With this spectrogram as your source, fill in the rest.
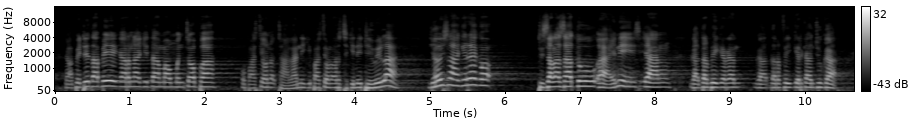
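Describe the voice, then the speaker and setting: This man talks at a very fast pace with a high pitch, ordinary pitch variation and an animated tone. Noticeable background noise runs underneath. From East Java, Malang. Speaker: comedian and MC. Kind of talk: casual chat.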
